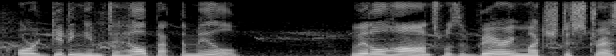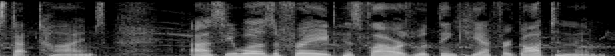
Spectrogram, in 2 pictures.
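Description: A narrator reading a scripted classic story in storybook style. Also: medium pitch. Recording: clear background noise.

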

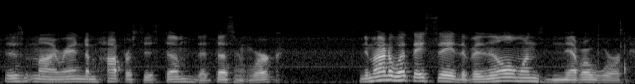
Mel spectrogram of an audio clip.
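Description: A man's voice: medium pitch, moderate pace, fairly bright tone. A man giving casual, rambling commentary over his own gameplay, amused at himself and losing his train of thought. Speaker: gameplay narrator.

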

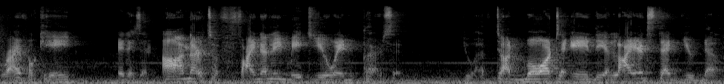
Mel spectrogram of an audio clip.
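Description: An actor playing a confident, gruff rebel commander in an audio drama, composed and authoritative. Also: male voice, on the low side, steady tone, moderate pace, sharp tone, faint music behind.

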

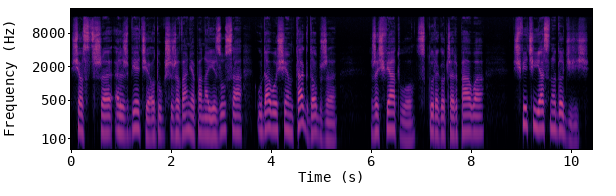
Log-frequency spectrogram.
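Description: A man's voice: mid-range voice, darkish tone, dry recording, clean studio sound. A man playing a reflective narrator of faith in a scripted radio play.

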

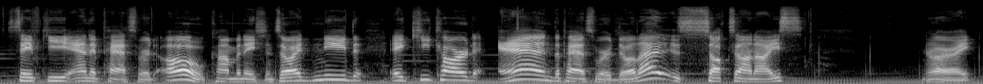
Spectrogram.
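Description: A man's voice: a little high, lively intonation, slow pace, pushed and bright, soft background music. A young man casually commenting on a horror game he is playing, rambling, swearing often and talking to himself. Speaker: gaming video host. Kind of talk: casual let's play commentary. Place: home room.

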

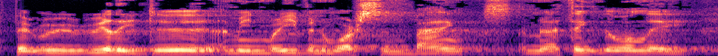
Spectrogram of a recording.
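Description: Joking panelist in a big hall. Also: male voice, fairly low pitch, fast talker. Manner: relaxed, joking, conversational. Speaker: insurance executive panelist. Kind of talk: conference panel discussion. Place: large conference hall stage. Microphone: headset mic. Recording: long hall reverb.

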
